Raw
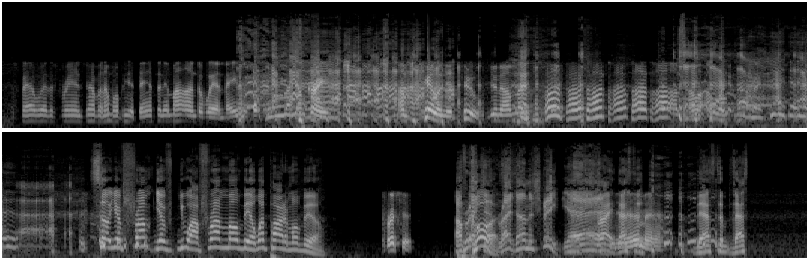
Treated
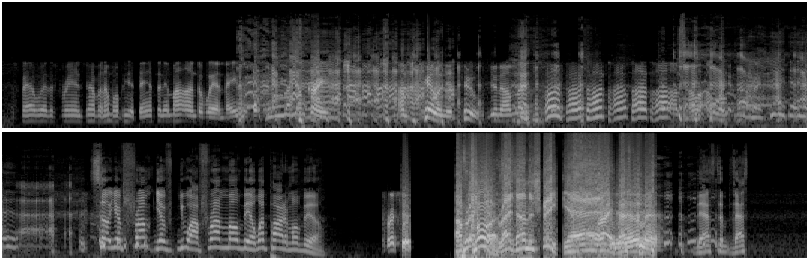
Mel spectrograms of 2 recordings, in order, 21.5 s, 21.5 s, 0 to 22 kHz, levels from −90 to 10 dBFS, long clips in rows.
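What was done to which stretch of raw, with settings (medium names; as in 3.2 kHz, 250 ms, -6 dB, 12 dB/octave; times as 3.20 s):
16.04–19.44 s: waveshaping leveller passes 5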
